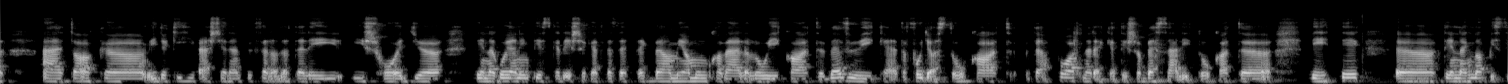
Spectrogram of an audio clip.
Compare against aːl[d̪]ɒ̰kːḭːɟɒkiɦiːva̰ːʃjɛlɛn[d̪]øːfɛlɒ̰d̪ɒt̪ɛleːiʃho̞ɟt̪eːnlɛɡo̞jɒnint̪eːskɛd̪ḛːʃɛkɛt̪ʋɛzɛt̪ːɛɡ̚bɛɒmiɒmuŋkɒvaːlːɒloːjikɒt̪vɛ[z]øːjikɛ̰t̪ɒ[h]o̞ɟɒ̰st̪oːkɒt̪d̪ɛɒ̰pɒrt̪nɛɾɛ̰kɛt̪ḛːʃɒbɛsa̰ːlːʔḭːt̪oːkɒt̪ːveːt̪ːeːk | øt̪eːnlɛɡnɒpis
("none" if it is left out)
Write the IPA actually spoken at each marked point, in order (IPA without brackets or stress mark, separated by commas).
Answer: t̪, t̪, v, f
